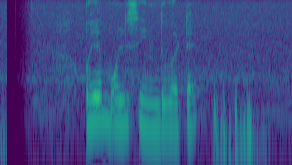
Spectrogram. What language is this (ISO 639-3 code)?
sin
